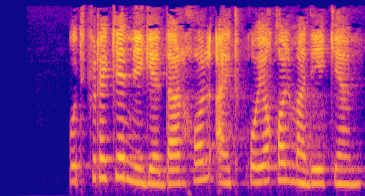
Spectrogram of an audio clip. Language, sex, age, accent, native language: Uzbek, female, 18-24, Qashqadaryo, Uzbek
